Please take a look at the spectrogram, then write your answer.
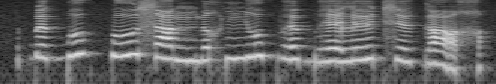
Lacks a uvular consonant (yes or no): no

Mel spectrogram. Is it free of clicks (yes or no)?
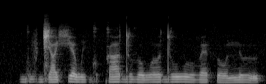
yes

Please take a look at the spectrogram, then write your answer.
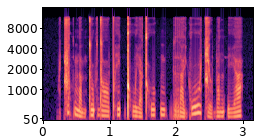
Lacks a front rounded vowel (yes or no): yes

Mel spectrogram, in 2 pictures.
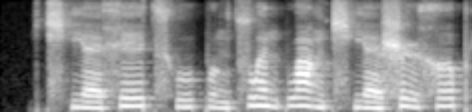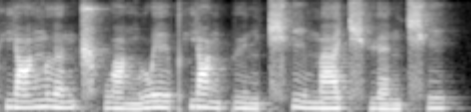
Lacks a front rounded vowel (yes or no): no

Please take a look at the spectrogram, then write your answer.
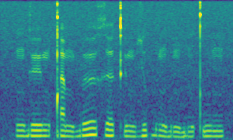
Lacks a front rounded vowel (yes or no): no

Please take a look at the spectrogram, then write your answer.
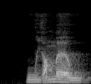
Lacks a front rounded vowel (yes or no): yes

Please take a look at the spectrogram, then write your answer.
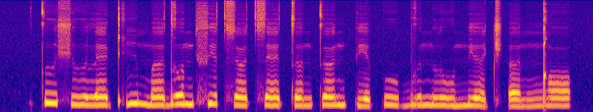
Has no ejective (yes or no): no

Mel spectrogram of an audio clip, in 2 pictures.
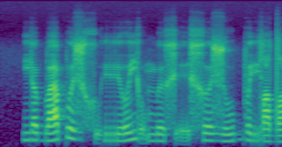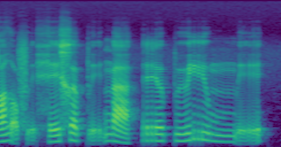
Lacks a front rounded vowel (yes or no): no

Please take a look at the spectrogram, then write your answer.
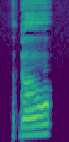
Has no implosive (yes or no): no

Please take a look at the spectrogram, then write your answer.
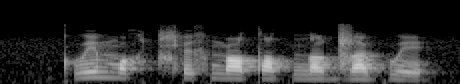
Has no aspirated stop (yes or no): no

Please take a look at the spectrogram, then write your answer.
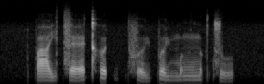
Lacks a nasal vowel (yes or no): yes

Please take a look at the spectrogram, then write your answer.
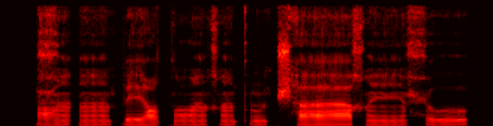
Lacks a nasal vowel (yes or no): no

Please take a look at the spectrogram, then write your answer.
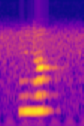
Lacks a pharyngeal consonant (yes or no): yes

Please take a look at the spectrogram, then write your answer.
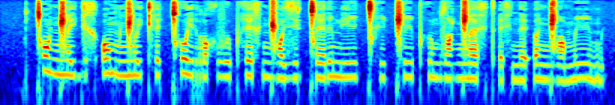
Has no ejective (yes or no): no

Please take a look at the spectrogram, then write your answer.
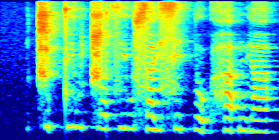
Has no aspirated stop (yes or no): yes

